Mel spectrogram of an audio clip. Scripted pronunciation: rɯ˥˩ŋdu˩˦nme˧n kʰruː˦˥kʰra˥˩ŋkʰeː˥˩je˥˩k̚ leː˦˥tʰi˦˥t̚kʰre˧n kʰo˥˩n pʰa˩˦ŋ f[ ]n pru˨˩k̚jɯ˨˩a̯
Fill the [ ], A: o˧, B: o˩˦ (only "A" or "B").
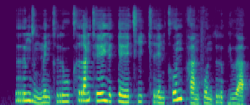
B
